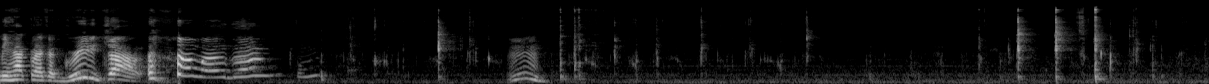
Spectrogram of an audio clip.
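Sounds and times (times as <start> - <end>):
chewing soft food: 2.8 - 12.0.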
